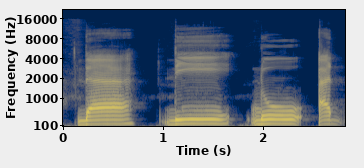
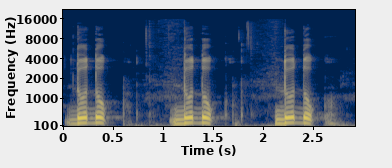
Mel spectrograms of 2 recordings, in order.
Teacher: Biasanya kalau huruf D alfabet kita sentuhkan ke ujung lidahnya ke langit-langit aja udah. Kalau dal mah dia ke pangkal gigi seri atas.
